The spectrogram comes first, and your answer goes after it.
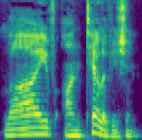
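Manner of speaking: slow "live" said as "laiv", like "five"; lajv for live. Shown as a demonstration. Teacher modelling the adjective reading, live as "laiv". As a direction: say live with a long "ai" sound. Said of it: "تو این جمله بگیم لایو".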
